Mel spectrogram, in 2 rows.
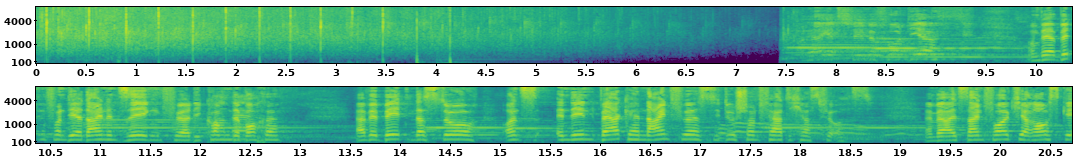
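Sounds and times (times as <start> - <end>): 
audience applause: 0.0 - 8.1
speech: 10.0 - 12.9, 13.6 - 20.7.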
